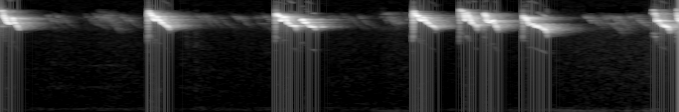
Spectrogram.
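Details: Ngalas song of a buxtoni white-eye, used as a lure so other white-eyes answer: sharp high notes sliding downward, given singly and then in rapid two- and three-note clusters with brief silences between.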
